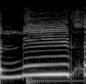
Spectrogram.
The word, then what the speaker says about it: Knead: Come on in to Need Another, but need is spelled K-N-E-A-D like kneading dough.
